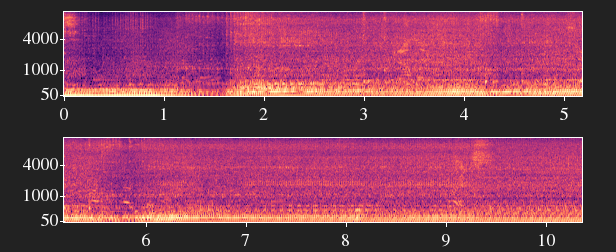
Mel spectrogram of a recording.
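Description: A Volkswagen car engine idles with a steady, low, even rumble, close and loud throughout.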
